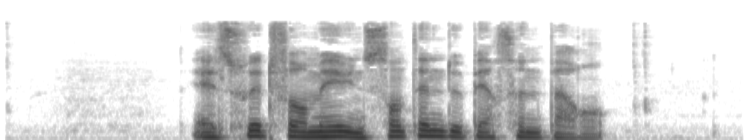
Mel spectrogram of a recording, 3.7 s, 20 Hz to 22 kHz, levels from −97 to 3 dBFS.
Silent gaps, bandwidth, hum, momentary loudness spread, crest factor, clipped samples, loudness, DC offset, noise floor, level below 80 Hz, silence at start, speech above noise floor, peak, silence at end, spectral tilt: none; 11.5 kHz; none; 12 LU; 16 dB; under 0.1%; -24 LUFS; under 0.1%; -72 dBFS; -58 dBFS; 1 s; 48 dB; -10 dBFS; 0.7 s; -6 dB/octave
